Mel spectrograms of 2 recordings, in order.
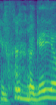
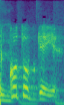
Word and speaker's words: الكتبجية: احنا عايزين نعرف الاول النطق بتاعنا صحيح، الخطبه جايه ولا الكتب جايه؟ الكتب جايه.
